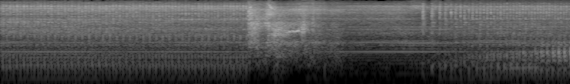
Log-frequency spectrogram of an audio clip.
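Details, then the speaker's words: Stuart Score steam engine rebuild, run on compressed air on one side only while dragging the dead side; quick even chuffs about four a second over a constant airy hiss from leaks around the cylinder covers; original covers don't fit, new ones to be made. "As you can see, there are some leaks around the cylinder covers. And I can't use the Steuart ones because they don't fit."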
